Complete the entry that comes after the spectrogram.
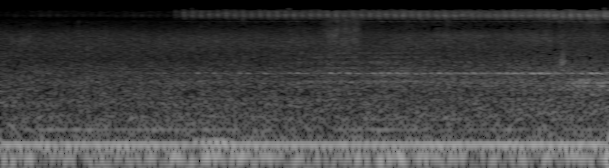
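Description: Steady low rumble of an approaching train, still far down the track, with a faint steady whine joining about two seconds in.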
